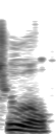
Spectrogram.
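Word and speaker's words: Thule: pronounce that correctly or somebody who who speaks German would probably have a better grasp on how the name is pronounced but say like toward tool it may be problems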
